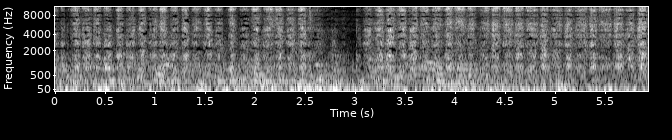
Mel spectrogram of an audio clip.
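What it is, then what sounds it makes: Pencil shading on a sketchbook page. A graphite pencil makes vertical shading strokes on an open paper sketchbook page, rubbing against the paper. A quiet, steady, bright scratchy hiss pulses with the back-and-forth strokes, dipping briefly midway before continuing.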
